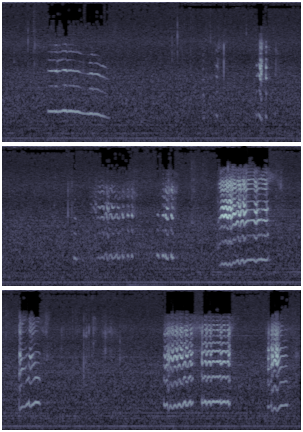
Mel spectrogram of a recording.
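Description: Domestic cat meowing repeatedly: a longer falling meow about a second in, then a string of short meows, some in quick pairs, over a steady low hum.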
